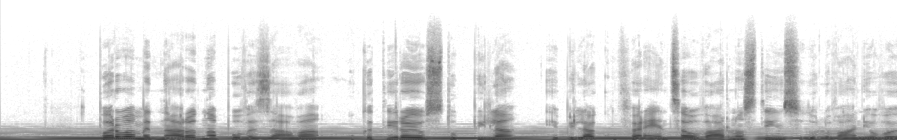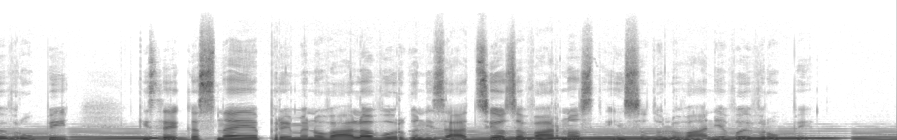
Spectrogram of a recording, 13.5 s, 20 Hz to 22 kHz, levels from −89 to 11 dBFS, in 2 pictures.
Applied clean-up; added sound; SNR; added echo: neural mask model RNNoise.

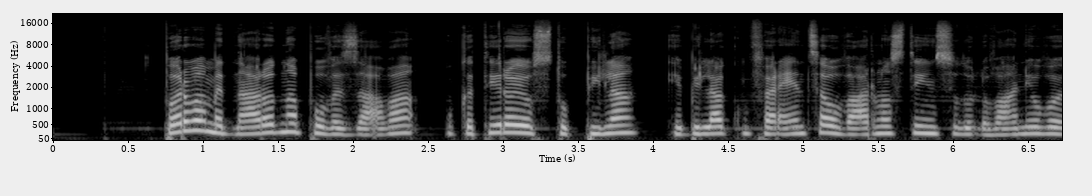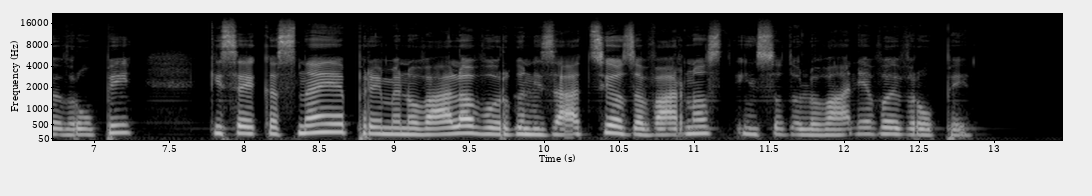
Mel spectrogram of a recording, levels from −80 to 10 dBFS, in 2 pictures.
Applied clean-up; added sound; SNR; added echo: neural mask model DeepFilterNet 3.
